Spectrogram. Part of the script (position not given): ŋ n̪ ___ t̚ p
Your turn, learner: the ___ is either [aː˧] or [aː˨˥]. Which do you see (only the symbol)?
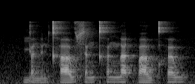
aː˧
